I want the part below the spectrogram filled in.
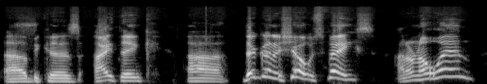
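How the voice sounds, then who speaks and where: A man who has just woken up and sounds hoarse, chatting casually on a gaming podcast and laughing as he talks. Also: high voice, lively intonation, measured pace, pushed and bright, no echo. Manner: laughs often while talking. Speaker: podcast panelist. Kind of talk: casual chat.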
